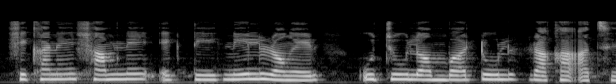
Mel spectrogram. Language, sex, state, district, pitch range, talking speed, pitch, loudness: Bengali, female, West Bengal, Kolkata, 210-235 Hz, 95 wpm, 225 Hz, -16 LUFS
